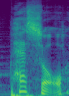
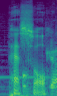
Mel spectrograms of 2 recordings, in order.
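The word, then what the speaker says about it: pestle: little grinding stone and I've heard that the word is pronounced pessel as in wrestle pesle mortar and pessel but I don't know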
